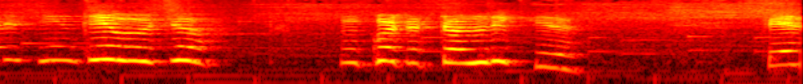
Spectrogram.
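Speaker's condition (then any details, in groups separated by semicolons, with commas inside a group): Cerebral palsy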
